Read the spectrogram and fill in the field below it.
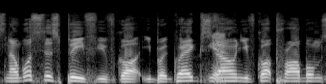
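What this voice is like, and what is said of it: Put-on British accent. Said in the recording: “You better keep the British accent ... It's very good ... you're very good at it ... It's a different British guy.”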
